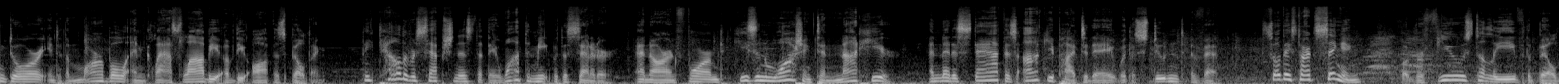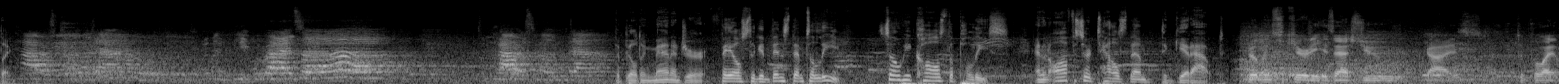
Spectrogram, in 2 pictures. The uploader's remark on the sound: outside an office tower on Charles Street in downtown Baltimore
